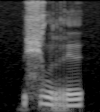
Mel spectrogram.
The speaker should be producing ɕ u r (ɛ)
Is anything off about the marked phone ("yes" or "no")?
yes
